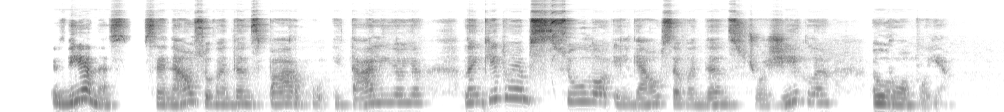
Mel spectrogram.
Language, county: Lithuanian, Alytus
